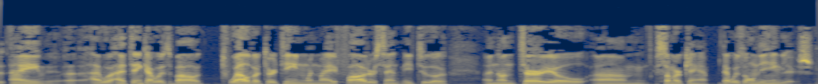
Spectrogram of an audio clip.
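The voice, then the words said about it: Quebecois French-accented English. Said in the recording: “a lot of people think I'm Quebecer when they hear my English, because I learned my English with a Quebecer accent ... your accent is not easy to place”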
